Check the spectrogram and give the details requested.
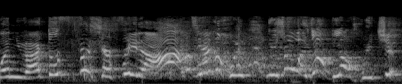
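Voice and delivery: loud, high-pitched, exaggerated tearful crying complaint.

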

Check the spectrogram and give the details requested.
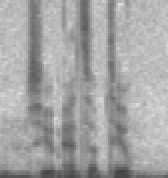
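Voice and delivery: hushed whisper.

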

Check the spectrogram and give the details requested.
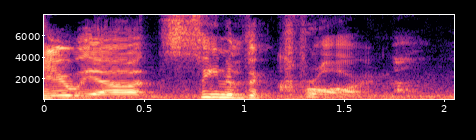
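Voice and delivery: put-on British-accented speech.

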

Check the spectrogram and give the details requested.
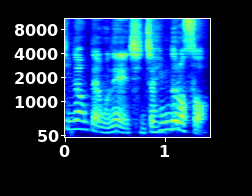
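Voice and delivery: plain

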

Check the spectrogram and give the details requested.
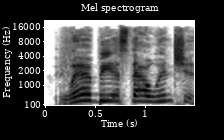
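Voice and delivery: very high, very loud viking warrior holler. Describing Matt coming in dressed as a Viking, Matt's Viking voice. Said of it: "Matt comes in as a Viking like".

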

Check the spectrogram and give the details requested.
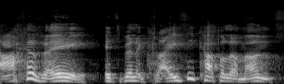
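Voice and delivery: put-on Welsh accent. A host tries out an accent at the end of the show, put-on welsh accent. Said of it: "that's Welsh".

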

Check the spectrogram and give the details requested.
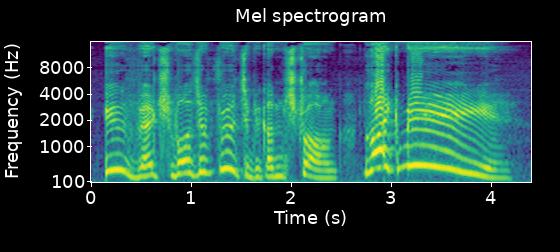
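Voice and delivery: put-on sing-song character voice, drawn-out "me". Reading out a character's line, doing a character impression of this character. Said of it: "Please tell me that was a good impression".

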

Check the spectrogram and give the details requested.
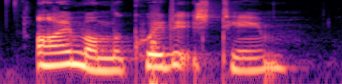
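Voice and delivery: ordinary delivery

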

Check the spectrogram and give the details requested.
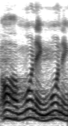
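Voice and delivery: mock sunny, cheerful, friendly, playing-dumb tone. Retelling playing dumb to the two men: imitating own cheerful greeting. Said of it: "I just cheerfully again say".

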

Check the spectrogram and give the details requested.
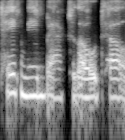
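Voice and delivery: mock scream, toned down to a mild yell. Retelling screaming at a cab driver: imitating own screaming. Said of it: "screaming at him".

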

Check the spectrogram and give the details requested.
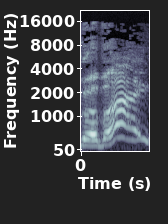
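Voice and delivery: goofy, high, loud cartoon dinosaur voice. While gaming, the player waves off retreating enemies in a Barney voice. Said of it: "Did I just go into a Barney voice?".

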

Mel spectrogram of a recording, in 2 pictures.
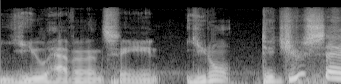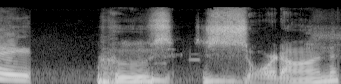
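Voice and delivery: low, slow condescending drawl. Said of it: "you had a more condescending reaction".

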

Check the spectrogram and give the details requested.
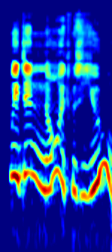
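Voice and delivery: gasping. Narrator reads Alfie answering Mother Fox from the hole, gasped. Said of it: "gasped Alfie".

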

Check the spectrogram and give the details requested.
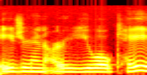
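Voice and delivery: ordinary talk

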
